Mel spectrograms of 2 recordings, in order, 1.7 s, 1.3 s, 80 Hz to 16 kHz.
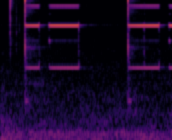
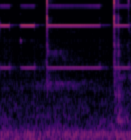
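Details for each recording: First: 1968 Harley-Davidson generator Shovelhead ignition points checked with a meter to earth. Short beeps about once a second cut off cleanly when the points open, so the points ground normally. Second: 1966-1969 Harley-Davidson Shovelhead generator model ignition: multimeter beeps when probing from ground to points arm, showing continuity; arm should be insulated from ground, so points are shorted to earth and ignition won't work.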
